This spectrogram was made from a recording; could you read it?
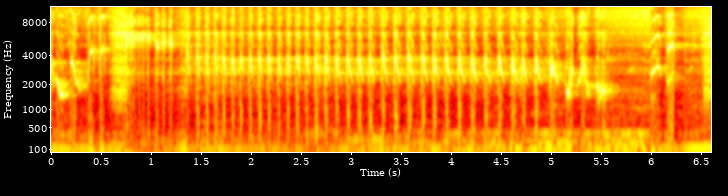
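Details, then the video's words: White-rumped shama master recording: a few quick slurred whistles, then a long even series of sharp repeated notes about seven per second, ending in upward-swept whistles; faint low hum beneath. "Masteran MURAI BATU No.1"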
